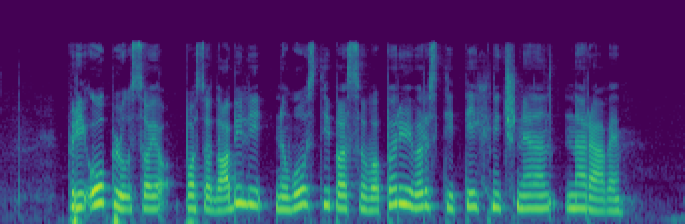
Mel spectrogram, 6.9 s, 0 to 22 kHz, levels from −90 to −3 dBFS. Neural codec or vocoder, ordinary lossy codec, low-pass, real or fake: vocoder, 24 kHz, 100 mel bands, Vocos; none; 10.8 kHz; fake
